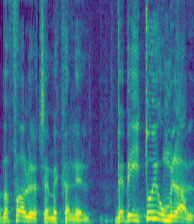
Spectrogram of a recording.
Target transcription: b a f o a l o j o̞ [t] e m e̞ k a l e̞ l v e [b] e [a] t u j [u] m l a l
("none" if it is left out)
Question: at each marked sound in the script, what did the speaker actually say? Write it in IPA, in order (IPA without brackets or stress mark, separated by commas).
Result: t͡s, b, i, u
